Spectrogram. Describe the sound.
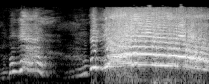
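A voice imitates a woman screaming in horror, bloody-murder style. A brief burst of vocal sound is followed by a loud, high, sustained shriek.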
